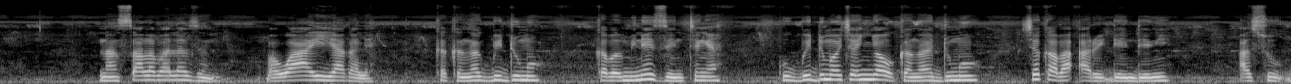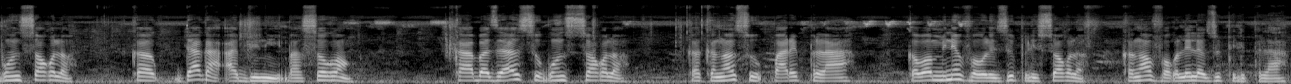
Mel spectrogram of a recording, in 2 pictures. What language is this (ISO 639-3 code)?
dga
